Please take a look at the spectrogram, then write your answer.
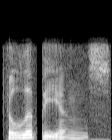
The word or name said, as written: Philippians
